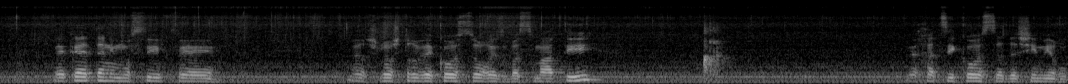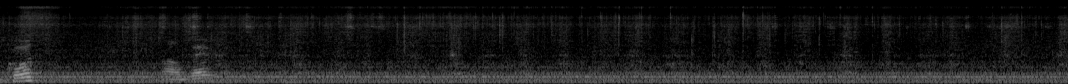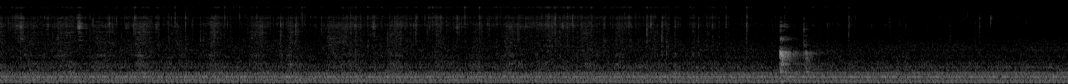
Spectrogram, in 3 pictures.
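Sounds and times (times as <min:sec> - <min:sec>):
food sizzling in hot oil: 0:00.0 - 0:32.0
steady low hum: 0:00.0 - 0:32.0
spatula scraping pot: 0:10.8 - 0:28.4.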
